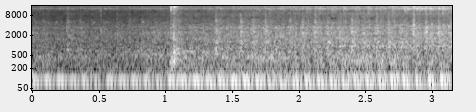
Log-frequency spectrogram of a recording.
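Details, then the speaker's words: 2016 Polaris Ranger 900XP first start after engine rebuild: catches after a second, smooth even idle, no misses, knocks, rattles or smoke as before; normal idle, a separate noise traced to the primary, not the engine. "motors running not smoking like before oh yeah we running like a brain"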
